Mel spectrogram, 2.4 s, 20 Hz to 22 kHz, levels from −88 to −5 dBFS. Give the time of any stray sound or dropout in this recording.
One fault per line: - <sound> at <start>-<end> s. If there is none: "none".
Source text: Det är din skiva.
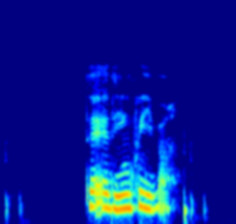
none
